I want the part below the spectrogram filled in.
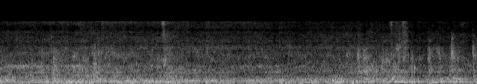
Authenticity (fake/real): fake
